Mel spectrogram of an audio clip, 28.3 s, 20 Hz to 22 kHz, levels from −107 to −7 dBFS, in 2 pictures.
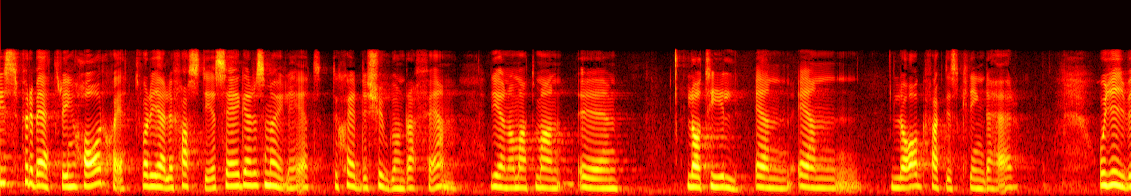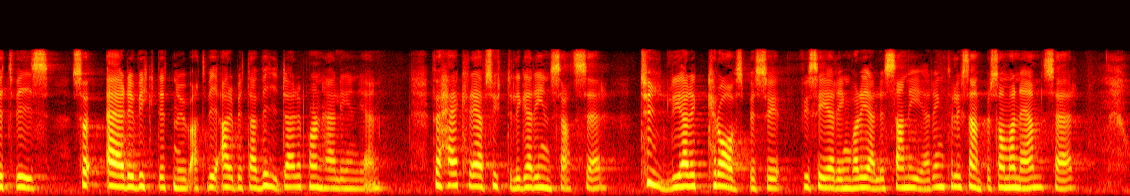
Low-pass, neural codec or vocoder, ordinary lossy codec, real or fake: none; none; none; real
